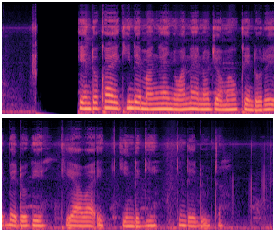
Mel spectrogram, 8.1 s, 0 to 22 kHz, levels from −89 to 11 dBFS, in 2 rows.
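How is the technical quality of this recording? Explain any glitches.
The recording has one clear glitch: an audio dropout to silence from 0.52 to 1.15 s. The speech cuts off abruptly and about 0.62 s of dead, digital silence follows, with no room tone or background at all, before the speech resumes mid-flow. Whatever was said in that gap is simply missing. The likely cause is a momentary loss of the input signal, such as a brief disconnection or mute, while the recorder kept writing zeros.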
